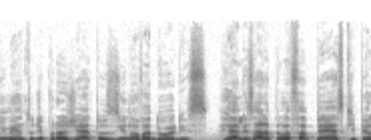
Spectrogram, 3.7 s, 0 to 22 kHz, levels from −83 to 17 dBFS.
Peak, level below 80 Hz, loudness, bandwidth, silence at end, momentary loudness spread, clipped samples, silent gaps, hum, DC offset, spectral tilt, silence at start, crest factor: -4 dBFS; -54 dBFS; -20 LUFS; 18.5 kHz; 0 s; 6 LU; under 0.1%; none; none; under 0.1%; -6 dB/octave; 0 s; 16 dB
